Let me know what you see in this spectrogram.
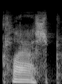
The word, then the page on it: clasp: American English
